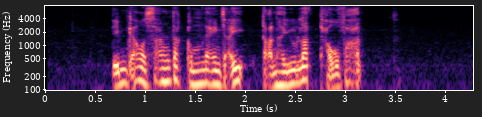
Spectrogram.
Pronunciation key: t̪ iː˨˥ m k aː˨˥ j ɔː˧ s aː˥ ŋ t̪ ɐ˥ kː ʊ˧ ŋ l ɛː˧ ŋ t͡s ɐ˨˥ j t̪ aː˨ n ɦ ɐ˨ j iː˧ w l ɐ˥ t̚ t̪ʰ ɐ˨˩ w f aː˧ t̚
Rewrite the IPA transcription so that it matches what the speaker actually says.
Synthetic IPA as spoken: t̪ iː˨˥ m k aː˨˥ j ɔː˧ s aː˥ ŋ t̪ ɐ˥ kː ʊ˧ m l ɛː˧ ŋ t͡s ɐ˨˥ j t̪ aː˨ n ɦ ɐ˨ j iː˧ w l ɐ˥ t̚ t̪ʰ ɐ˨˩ w f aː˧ t̚

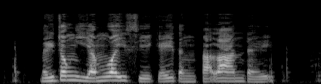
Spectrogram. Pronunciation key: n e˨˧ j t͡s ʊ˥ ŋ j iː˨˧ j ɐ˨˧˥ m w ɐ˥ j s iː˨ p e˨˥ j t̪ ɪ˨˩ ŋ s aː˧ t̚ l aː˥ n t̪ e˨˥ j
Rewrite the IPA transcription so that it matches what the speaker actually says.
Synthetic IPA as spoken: n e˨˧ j t͡s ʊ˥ ŋ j iː˨˧ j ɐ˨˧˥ m w ɐ˥ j s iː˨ k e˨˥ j t̪ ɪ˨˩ ŋ f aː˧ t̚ l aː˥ n t̪ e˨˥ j

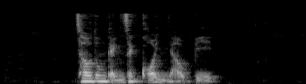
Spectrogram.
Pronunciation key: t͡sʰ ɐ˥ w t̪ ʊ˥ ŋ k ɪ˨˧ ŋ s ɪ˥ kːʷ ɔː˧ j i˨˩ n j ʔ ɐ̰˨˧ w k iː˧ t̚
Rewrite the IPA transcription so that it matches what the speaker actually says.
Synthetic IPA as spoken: t͡sʰ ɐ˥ w t̪ ʊ˥ ŋ k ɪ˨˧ ŋ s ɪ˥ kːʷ ɔː˨˥ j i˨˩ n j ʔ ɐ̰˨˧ w p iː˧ t̚

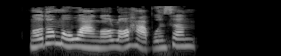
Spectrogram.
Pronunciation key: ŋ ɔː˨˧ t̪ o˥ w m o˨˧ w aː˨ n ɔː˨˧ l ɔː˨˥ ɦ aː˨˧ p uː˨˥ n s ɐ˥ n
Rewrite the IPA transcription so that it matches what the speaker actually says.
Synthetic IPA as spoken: ŋ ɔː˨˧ t̪ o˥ w m o˨˧ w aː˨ ŋ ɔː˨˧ l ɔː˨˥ ɦ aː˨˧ p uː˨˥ n s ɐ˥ n

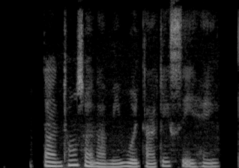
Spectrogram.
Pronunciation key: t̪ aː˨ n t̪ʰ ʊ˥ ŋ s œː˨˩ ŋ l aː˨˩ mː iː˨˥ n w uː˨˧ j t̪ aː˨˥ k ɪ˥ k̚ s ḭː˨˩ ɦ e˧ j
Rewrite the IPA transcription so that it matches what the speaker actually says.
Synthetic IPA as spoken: t̪ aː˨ n t̪ʰ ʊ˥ ŋ s œː˨˩ ŋ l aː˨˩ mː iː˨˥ n w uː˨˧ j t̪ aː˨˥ k ɪ˥ k̚ s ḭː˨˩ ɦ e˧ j

